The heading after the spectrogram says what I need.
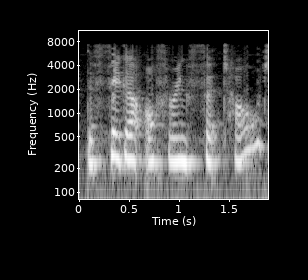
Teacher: Now that is a fricative alliteration, and it's quite a sinister sound, the fricative sound, because it's quite a hard one.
